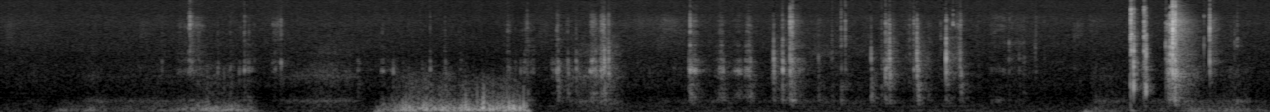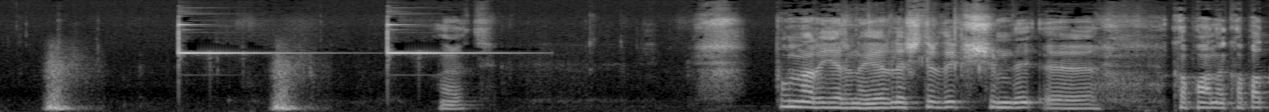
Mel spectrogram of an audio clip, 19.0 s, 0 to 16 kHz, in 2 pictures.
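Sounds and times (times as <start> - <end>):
bright ringing pings: 10.8 - 13.7.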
